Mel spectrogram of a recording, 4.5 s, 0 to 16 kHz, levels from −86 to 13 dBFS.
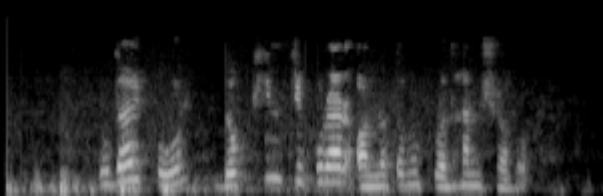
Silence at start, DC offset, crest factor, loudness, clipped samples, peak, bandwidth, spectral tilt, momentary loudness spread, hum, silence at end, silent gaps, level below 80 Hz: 0.05 s; under 0.1%; 20 dB; -22 LUFS; under 0.1%; -2 dBFS; 7.4 kHz; -6.5 dB/octave; 15 LU; none; 0.6 s; none; -54 dBFS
